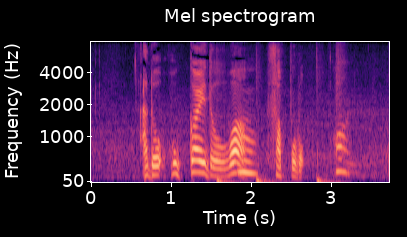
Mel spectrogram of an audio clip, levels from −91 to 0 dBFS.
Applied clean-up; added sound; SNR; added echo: none; Bass drum; 17 dB; none.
